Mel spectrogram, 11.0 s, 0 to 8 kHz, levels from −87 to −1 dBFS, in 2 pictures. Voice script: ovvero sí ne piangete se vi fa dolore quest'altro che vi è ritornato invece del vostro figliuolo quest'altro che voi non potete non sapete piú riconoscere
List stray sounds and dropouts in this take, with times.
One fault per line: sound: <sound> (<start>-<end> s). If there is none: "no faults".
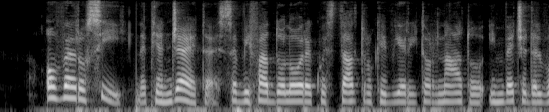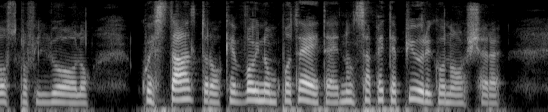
sound: dropout (5.6-5.7 s)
